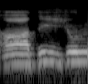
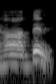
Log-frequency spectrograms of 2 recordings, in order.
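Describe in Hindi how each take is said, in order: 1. शब्द -iyun की आवाज़ पर खत्म होता है। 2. शब्द छोटी -in की आवाज़ पर खत्म होता है। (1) "हादियुन नहीं है" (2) "बल्कि हा दिन, कमजोर हर्फ नहीं पढ़ा जाता"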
